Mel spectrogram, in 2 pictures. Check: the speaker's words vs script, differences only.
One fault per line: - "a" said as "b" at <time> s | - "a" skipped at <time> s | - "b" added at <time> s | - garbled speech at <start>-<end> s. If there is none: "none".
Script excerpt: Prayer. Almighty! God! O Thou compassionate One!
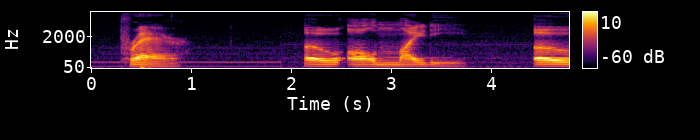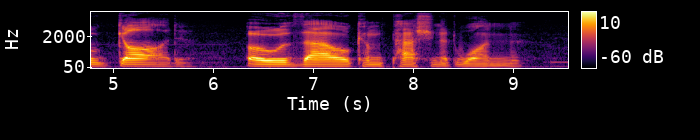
none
